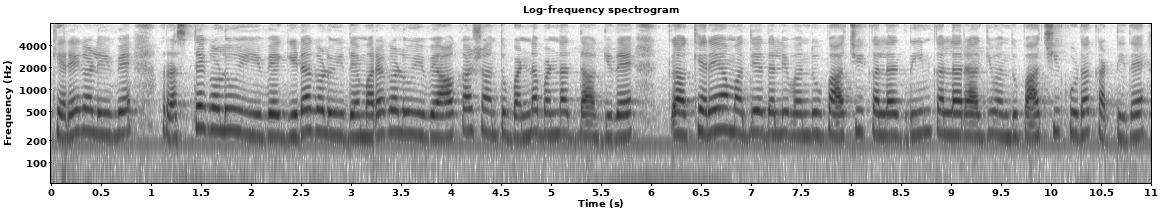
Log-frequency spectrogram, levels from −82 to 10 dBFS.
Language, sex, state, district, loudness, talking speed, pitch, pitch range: Kannada, female, Karnataka, Raichur, -16 LUFS, 130 wpm, 240 Hz, 230-255 Hz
